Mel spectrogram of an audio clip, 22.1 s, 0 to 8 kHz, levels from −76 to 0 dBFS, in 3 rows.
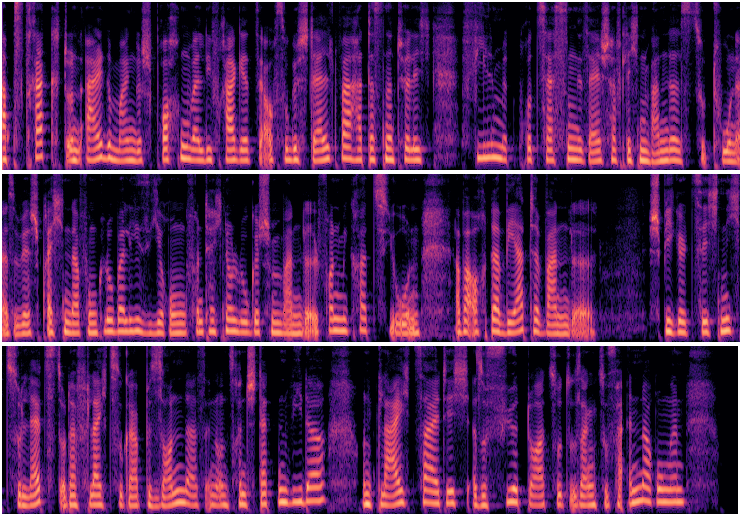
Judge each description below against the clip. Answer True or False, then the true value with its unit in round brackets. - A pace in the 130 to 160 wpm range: True (155 wpm)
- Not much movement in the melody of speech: False (3.0 semitones)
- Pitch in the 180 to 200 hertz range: True (185 Hz)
